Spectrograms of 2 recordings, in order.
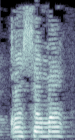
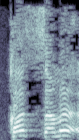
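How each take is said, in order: First: The s sound is short, not doubled. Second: The s sound is held long, doubled. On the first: It means made well known. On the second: It means divided.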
